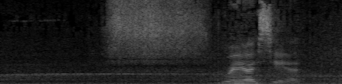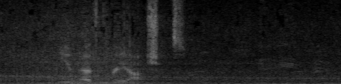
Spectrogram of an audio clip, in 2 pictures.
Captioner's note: inhales sharply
